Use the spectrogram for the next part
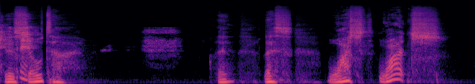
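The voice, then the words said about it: Very mellow, smooth voiceover-style voice. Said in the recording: “making the most mellow tone possible. Like he's trying to sell me a bottle of cologne ... why you sound like a sensational voiceover”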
